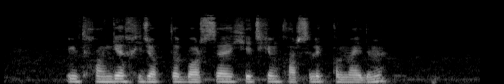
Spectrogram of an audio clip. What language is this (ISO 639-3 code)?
uzb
